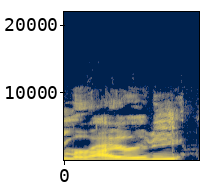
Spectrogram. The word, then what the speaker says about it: Moriarty: I'll go with number four, Erin Moriarty.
